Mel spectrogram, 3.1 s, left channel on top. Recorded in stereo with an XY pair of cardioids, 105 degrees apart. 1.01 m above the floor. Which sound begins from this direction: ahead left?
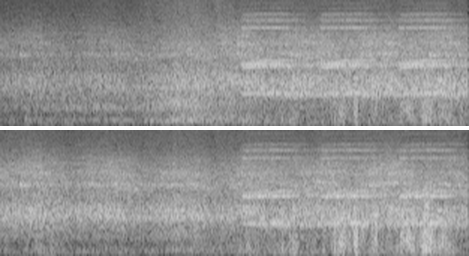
An alarm clock, at 1.6 s.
